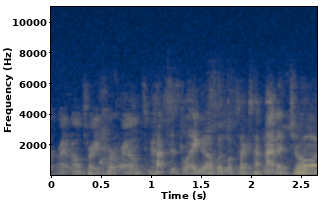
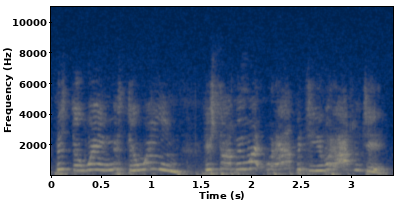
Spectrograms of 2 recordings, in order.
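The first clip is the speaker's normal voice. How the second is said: high, shocked fan voice; alarmed squeal. Retold or imitated. Bartender shocked at soaking wet John Wayne, high squeal. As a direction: rush to the soaked star in alarm.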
